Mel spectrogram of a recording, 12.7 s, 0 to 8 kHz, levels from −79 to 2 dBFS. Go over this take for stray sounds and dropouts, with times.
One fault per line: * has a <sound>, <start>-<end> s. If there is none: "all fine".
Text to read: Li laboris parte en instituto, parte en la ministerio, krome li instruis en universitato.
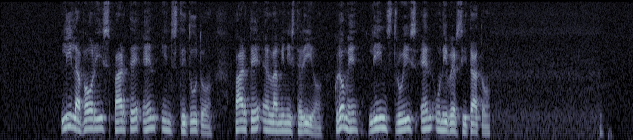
all fine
